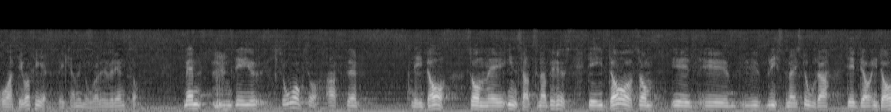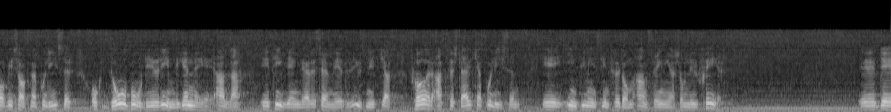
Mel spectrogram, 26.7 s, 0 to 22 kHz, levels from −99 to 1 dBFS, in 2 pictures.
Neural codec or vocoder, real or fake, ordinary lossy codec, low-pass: codec, 24 kHz, 3.1 kbps, DualCodec; fake; none; 7.2 kHz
